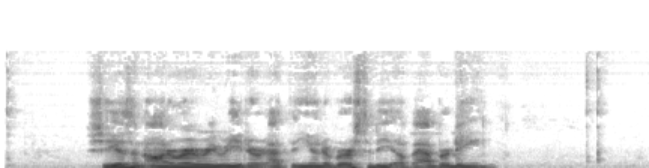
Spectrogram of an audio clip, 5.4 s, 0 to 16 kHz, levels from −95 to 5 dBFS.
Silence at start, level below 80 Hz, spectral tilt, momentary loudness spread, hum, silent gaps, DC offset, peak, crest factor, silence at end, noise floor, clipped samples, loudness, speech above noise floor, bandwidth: 0.75 s; -60 dBFS; -7.5 dB/octave; 9 LU; none; none; under 0.1%; -8 dBFS; 18 dB; 1.3 s; -69 dBFS; under 0.1%; -25 LUFS; 44 dB; 10.5 kHz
